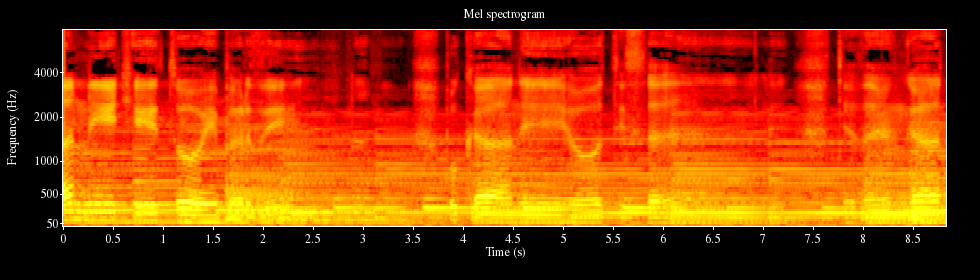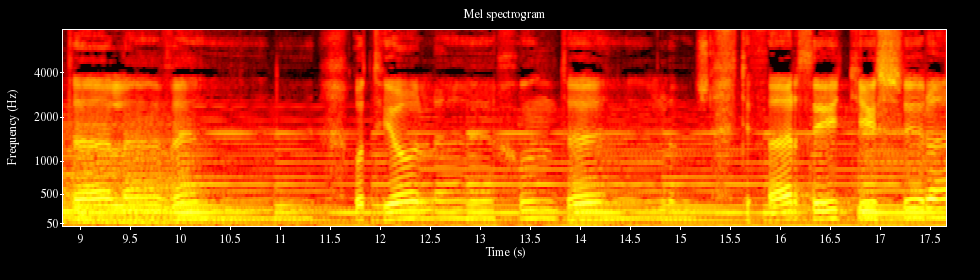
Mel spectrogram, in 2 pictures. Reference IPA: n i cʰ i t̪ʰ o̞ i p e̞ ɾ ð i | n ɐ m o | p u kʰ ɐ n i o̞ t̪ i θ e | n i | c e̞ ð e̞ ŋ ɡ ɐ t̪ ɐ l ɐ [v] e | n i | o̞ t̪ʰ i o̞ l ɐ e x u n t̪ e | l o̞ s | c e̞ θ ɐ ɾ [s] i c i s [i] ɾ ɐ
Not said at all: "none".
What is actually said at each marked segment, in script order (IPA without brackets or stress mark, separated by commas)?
v, θ, i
